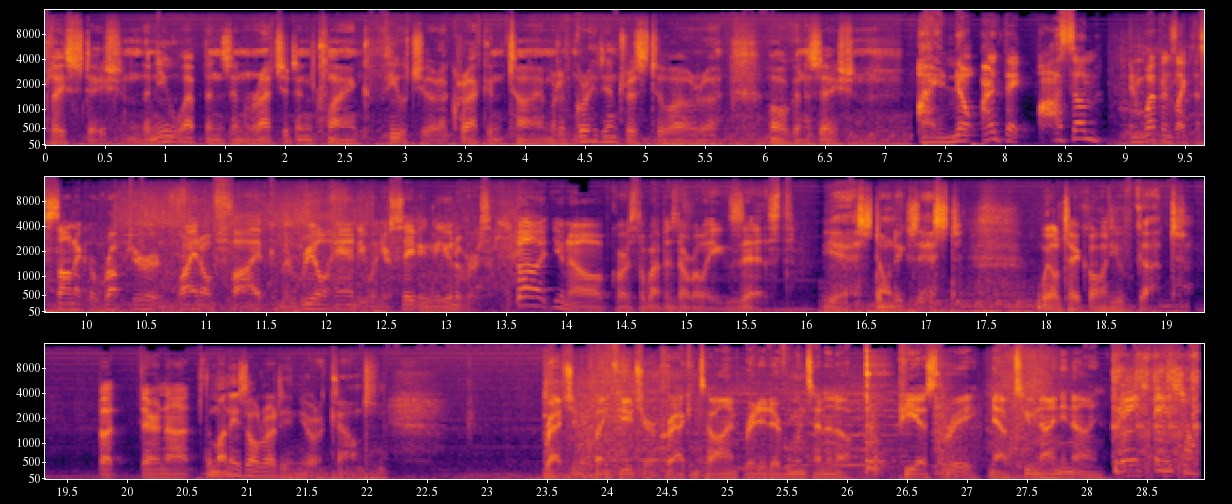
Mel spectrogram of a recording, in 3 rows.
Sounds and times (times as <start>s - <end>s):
Speech: 0.0s - 17.3s, 17.9s - 22.2s, 23.5s - 28.9s
Music: 23.5s - 28.9s.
